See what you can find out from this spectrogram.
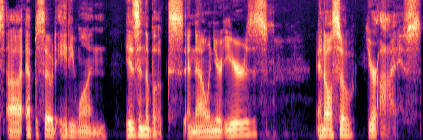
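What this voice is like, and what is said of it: Calm public-radio announcer voice. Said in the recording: “Pull out my NPR voice.”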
